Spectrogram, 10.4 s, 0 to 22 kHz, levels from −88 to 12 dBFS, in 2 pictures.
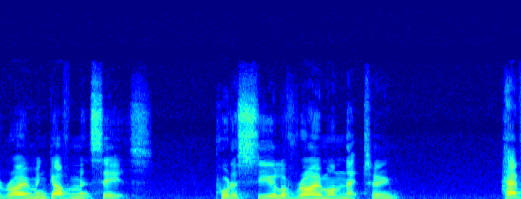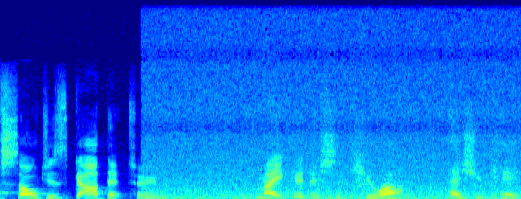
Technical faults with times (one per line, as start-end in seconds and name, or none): none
